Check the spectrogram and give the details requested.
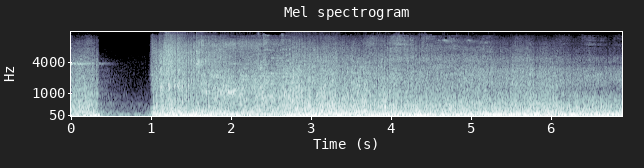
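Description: Film sound effects of a speeding train and blowing snow: loud, dense rushing noise with a deep rumble. It drops out for about half a second just after the start, then comes back in loud about a second in and runs on steadily.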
